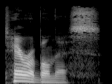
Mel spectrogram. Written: terribleness

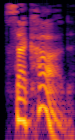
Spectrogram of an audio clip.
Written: saccade

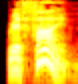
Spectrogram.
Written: refine

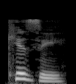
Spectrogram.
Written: Kizzy

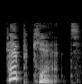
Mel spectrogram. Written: hepcat

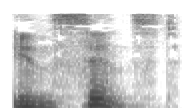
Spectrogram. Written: incensed

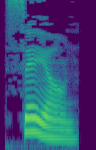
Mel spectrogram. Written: saône

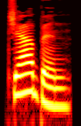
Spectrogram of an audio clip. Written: jabin

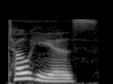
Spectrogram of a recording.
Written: tohias

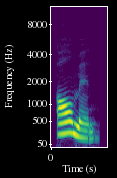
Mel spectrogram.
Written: almon

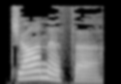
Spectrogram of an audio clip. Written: jonatha

